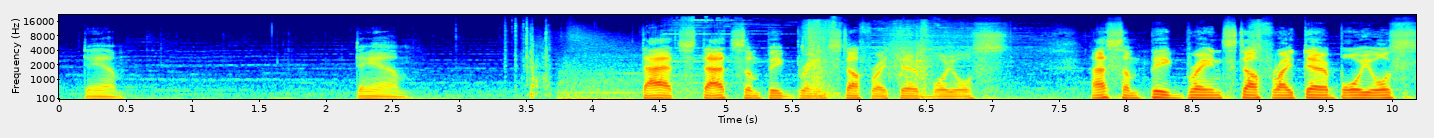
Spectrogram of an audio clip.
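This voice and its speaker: A man talks at a medium pitch, leaving long, frequent pauses. Music plays in the background. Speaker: gaming streamer. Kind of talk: gameplay commentary. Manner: fast; animated.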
